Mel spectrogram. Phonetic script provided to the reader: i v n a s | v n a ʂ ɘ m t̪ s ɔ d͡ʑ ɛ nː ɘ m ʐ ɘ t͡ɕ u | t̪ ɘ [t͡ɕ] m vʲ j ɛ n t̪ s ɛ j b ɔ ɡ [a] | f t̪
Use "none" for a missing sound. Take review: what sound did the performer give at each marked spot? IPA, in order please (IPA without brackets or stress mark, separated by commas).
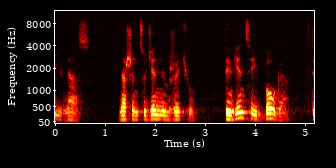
none, a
